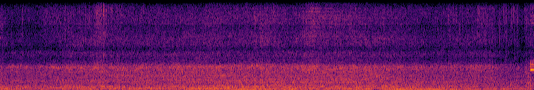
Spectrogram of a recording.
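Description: Street go-karts and cars driving past on a city street: a steady traffic hum that swells a little in the middle.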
